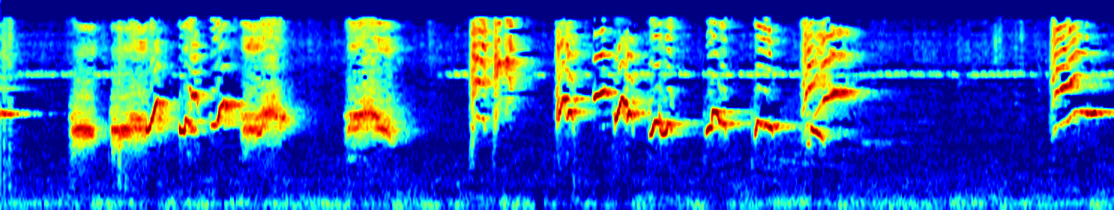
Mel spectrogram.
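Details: Greater green leafbird singing at night as training material for other birds: lively chattering and whistled phrases in rapid bursts, some harsh and broad, others clear and sliding, then a pause and a final rising note; steady faint tone behind.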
